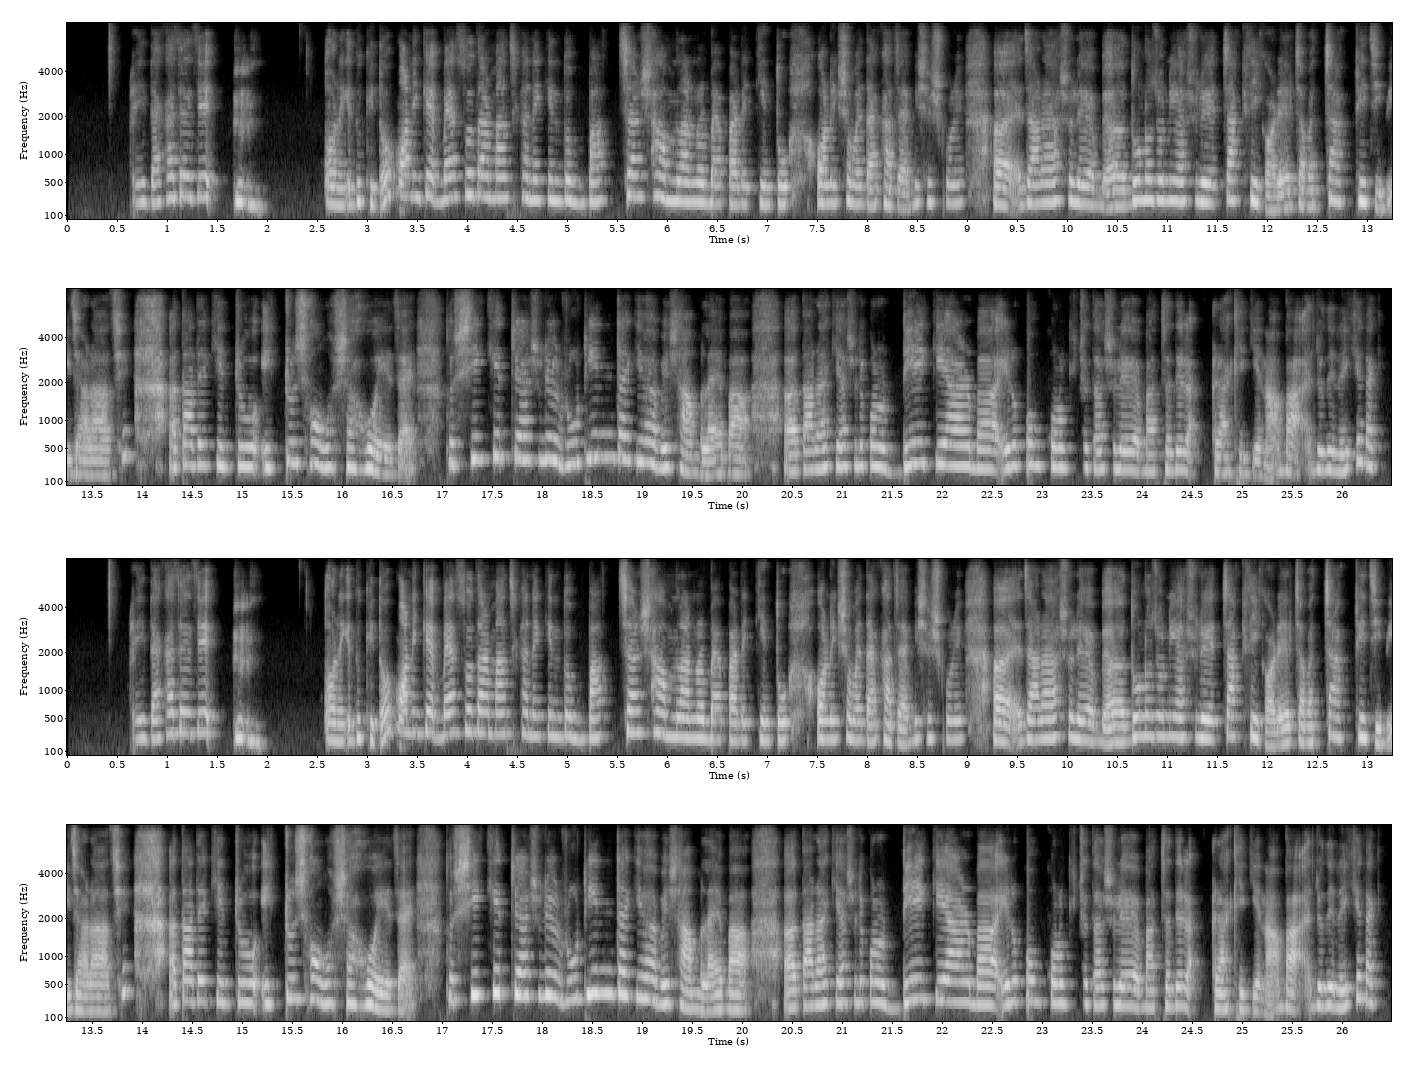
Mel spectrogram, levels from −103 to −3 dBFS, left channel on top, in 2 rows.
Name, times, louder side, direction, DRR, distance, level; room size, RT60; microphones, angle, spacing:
voice 1, 0.6-1.9 2.6-26.3, right 2 dB, 30° right, 0.5 m, -27 dB
2.6 x 2.3 x 2.8 m
head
